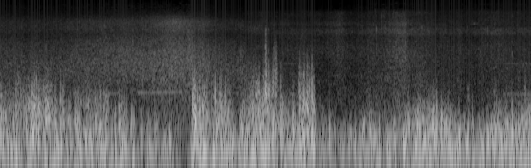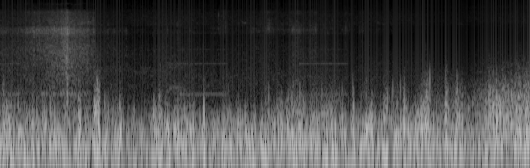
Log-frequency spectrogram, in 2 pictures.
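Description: Wind buffeting the microphone: a loud, steady low rumble, with a higher rushing hiss from about one and a half to six seconds in.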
